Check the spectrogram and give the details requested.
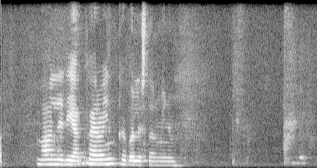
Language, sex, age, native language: Icelandic, female, 13, Icelandic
